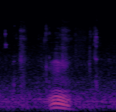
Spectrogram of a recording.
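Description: One short crunchy bite into spicy cucumber salad with onions, close and quiet, a single crisp chew lasting well under a second against a soft room background.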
